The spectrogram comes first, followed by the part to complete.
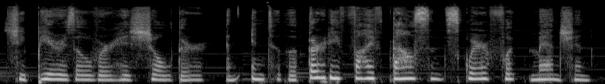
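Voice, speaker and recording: A woman's voice: fairly high pitch, steady tone, measured pace, darkish tone, breathy edge, dry recording, faint music behind. A woman VTuber reading comedic fan fiction aloud, stumbling over lines and correcting herself. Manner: stumbling, self-correcting, laughing reader.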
